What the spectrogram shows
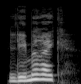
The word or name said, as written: limerick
